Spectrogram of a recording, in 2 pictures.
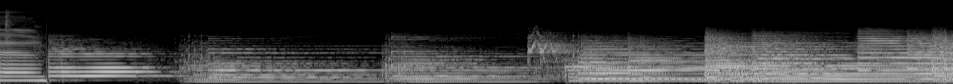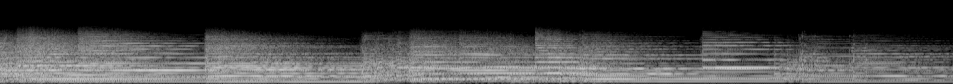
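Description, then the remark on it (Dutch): Detuned electric guitar played through an octaver and heavy distortion, chorus and echo, playing sustained, slightly out-of-tune chords that swell and shift over about nineteen seconds. It is loud, with no voices. “Eh, lekker ontstemd.”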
